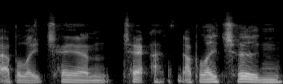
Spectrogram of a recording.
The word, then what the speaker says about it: Appalachian: It's not the Appalachian Mountains.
